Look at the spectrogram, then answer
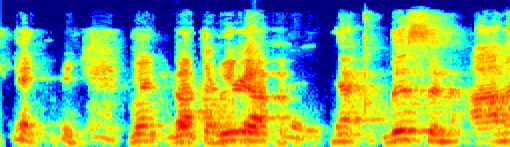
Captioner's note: murmurs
